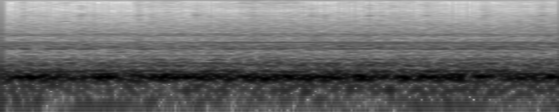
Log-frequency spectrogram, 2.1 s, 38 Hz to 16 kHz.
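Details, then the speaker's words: Vevor 8 kW heater powered by an EcoFlow River Mini, running at full power (level 10) after preheat: a steady, even mid-pitched hum and blower rush with no knocks. It burns smoothly, drawing 26–50 W. "intenant, c'est à fond. C'est-à-dire le préchauffage est terminé, il fonctionne au maximum de ce qu'il peut."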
